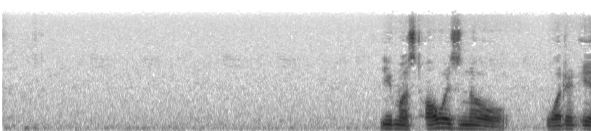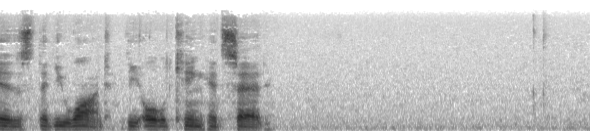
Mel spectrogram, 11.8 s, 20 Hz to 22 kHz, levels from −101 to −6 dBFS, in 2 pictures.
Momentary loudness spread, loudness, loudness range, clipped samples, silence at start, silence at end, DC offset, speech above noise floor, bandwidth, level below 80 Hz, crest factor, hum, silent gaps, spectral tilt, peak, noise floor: 10 LU; -26 LUFS; 7 LU; under 0.1%; 0.25 s; 3.2 s; under 0.1%; 34 dB; 14.5 kHz; -64 dBFS; 20 dB; none; none; -4.5 dB/octave; -10 dBFS; -59 dBFS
